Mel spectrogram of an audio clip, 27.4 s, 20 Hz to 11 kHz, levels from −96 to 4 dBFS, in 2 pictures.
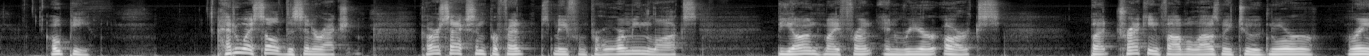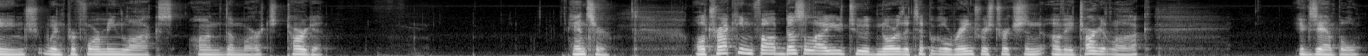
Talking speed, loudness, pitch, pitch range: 115 wpm, -18 LUFS, 150 Hz, 140-165 Hz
